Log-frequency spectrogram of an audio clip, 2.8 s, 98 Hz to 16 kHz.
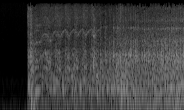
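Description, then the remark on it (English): At a truck depot in northwest Turkey, a heavy engine roars to life after a brief near-silence, settling into a loud, steady rumble of truck and vehicle noise, with no voices present. “A truck depot in northwest Turkey, just 30 miles to the west, is the frontier with the European Union.”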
